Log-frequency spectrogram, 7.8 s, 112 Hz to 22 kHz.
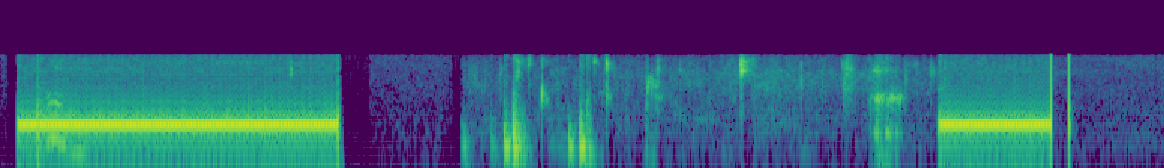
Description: Ringback tone (North America), 440 + 480 Hz.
